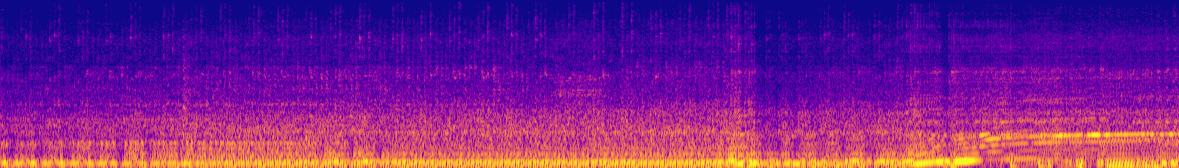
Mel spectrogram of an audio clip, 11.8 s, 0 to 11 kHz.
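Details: RX7 FC bridgeport rotary engine: a rough, choppy idle, then a quick rev that climbs and settles, with a light clicking from the engine bay; the source is unknown.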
